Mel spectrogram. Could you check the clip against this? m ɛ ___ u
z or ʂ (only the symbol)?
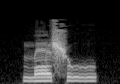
ʂ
